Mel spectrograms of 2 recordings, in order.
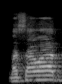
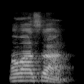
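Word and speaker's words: مواسات: रमजान के बारे में आप सल्लल्लाहु अलैहि वसल्लम ने फरमाया कि शहरुल मवासात, मसावात नहीं मवासात।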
